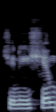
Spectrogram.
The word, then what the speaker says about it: gynoecium: तीनों यहाँ पे फीमेल फ्लावर के पार्ट को हम यहाँ पे क्या बोलते हैं, जिनीशियम बोलते हैं। क्या बोलते हैं हम यहाँ पे, जिनीशियम।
